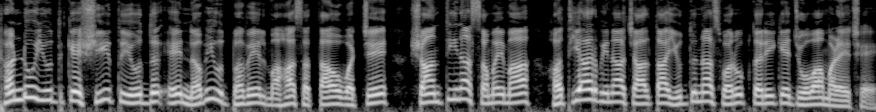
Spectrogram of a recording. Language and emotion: Gujarati, neutral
